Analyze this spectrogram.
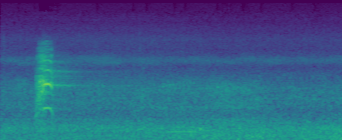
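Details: A lone brief, rasping croak from a tricolored heron in Argentina, followed by several seconds of even background noise.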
